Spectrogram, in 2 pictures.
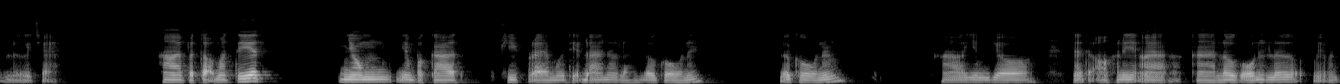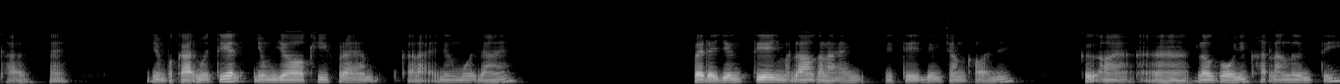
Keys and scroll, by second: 8.8 p.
